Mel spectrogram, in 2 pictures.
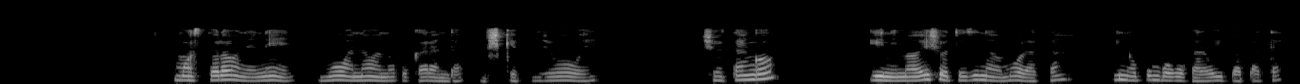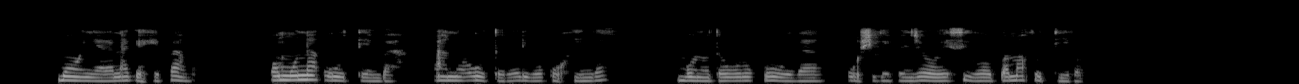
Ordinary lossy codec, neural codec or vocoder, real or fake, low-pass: Opus, 64 kbps; none; real; 5.4 kHz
